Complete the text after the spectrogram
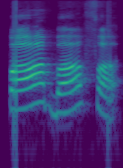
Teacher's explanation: बिल्कुल प वर्ग हमारा, उसका उच्चारण ही ओठ से होता है। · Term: ओष्ठ वर्ण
